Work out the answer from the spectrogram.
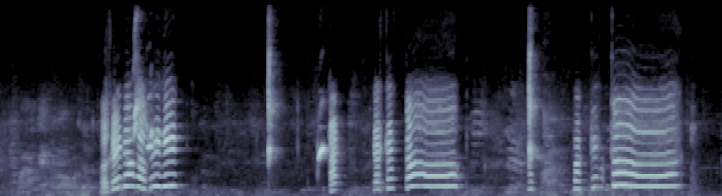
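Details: Starling singing vigorously: loud nasal harmonic notes with wavering, bending pitch, sharp upward-sweeping whistles, brief clicks, and long steady buzzy tones held about a second, in bursts separated by quiet gaps.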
